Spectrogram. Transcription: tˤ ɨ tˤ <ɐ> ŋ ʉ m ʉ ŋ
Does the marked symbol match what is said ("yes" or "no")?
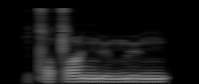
yes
